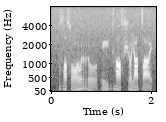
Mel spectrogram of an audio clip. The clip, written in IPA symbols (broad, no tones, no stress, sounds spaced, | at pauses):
zˤ ɪ sˤ oː r o | ɾ iː ɡʱ aː sˤ ʃ u j i tˤ e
